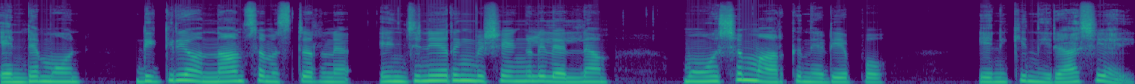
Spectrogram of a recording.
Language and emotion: Malayalam, sad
